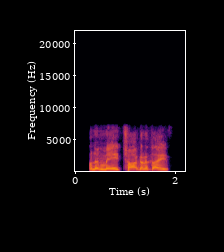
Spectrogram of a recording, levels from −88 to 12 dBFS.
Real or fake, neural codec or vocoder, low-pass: fake; codec, 16 kHz, 1.1 kbps, Voila-Tokenizer; 7.2 kHz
